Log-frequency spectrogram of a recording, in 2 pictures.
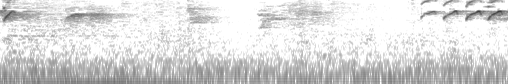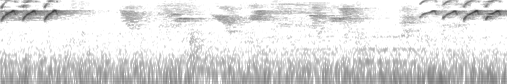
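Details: Continuous calling from a young yellow mantenan: a quick string of piercing, high chirps repeated in a tight run, then a pause of soft twitters before another high burst begins.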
